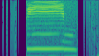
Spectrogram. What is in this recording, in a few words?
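"dim1", Cantonese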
